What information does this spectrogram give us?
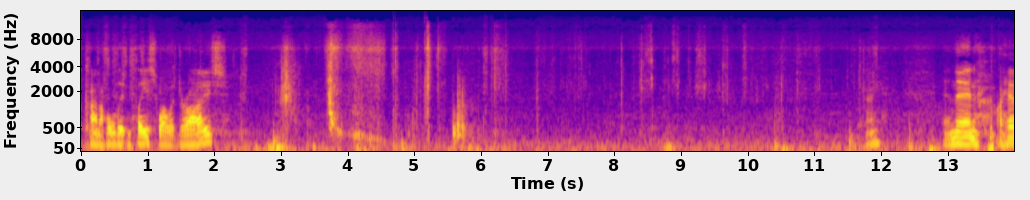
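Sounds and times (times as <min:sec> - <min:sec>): tape ripping off roll: 0:03.0 - 0:06.4.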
